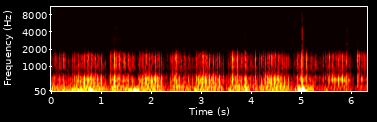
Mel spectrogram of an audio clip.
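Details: Relaxed Munchkin kitten asleep in a loaf on its owner's stomach gives low, rumbling snore-purrs in repeated breath-length bursts, with a soft click midway.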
